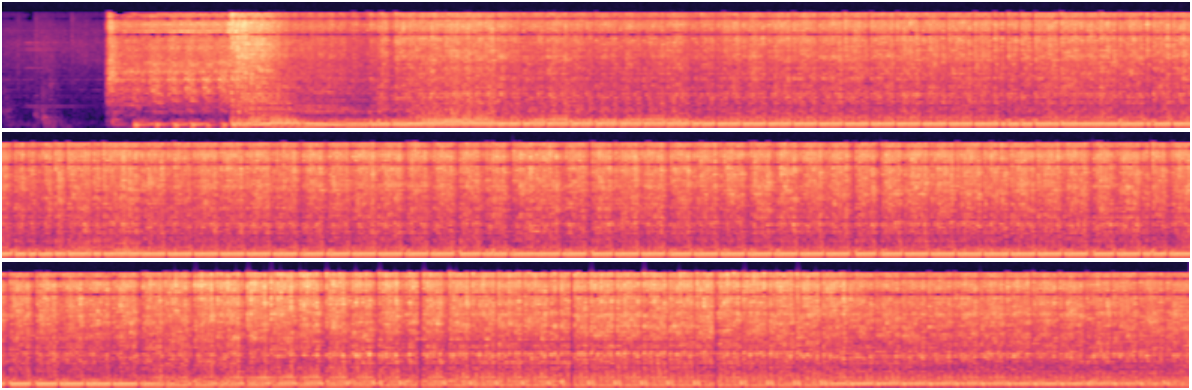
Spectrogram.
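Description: A VW Golf race car's four-cylinder engine with a big aftermarket cam is started for the first time. It catches about a second in with a sputter and a quick flare of revs, then runs at a loud, choppy, lumpy idle ('brap brap brapping') through a very short open exhaust. The idle drops a little in volume for a few seconds past the middle, then comes back up.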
